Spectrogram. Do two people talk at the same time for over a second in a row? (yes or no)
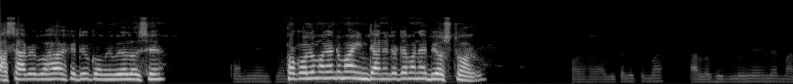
yes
